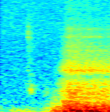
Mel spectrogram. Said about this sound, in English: Take a deep breath in.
